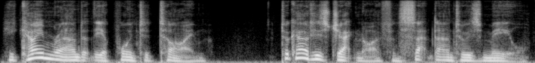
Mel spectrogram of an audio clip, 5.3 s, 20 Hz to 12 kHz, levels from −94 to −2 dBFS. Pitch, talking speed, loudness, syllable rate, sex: 120 Hz, 190 wpm, -17 LUFS, 4.6 syllables/s, male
